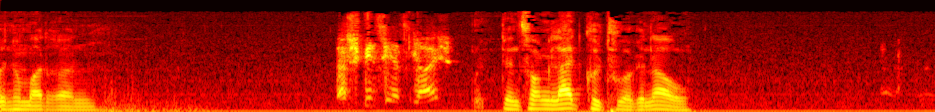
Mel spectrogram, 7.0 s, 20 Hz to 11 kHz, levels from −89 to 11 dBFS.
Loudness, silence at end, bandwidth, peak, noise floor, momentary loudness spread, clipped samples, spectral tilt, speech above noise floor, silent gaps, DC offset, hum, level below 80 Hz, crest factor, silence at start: -16 LUFS; 0 s; 8 kHz; 0 dBFS; -40 dBFS; 19 LU; under 0.1%; -5 dB/octave; 24 dB; none; under 0.1%; none; -36 dBFS; 18 dB; 0 s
